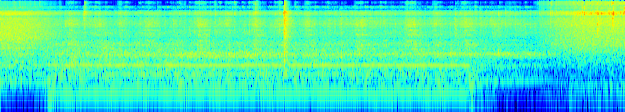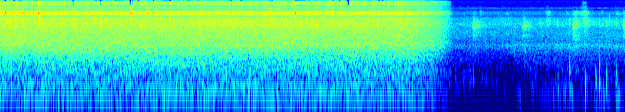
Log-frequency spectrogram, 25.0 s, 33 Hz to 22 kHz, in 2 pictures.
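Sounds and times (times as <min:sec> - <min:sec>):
water spraying into washing machine: 0:00.0 - 0:04.7, 0:10.8 - 0:21.3.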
